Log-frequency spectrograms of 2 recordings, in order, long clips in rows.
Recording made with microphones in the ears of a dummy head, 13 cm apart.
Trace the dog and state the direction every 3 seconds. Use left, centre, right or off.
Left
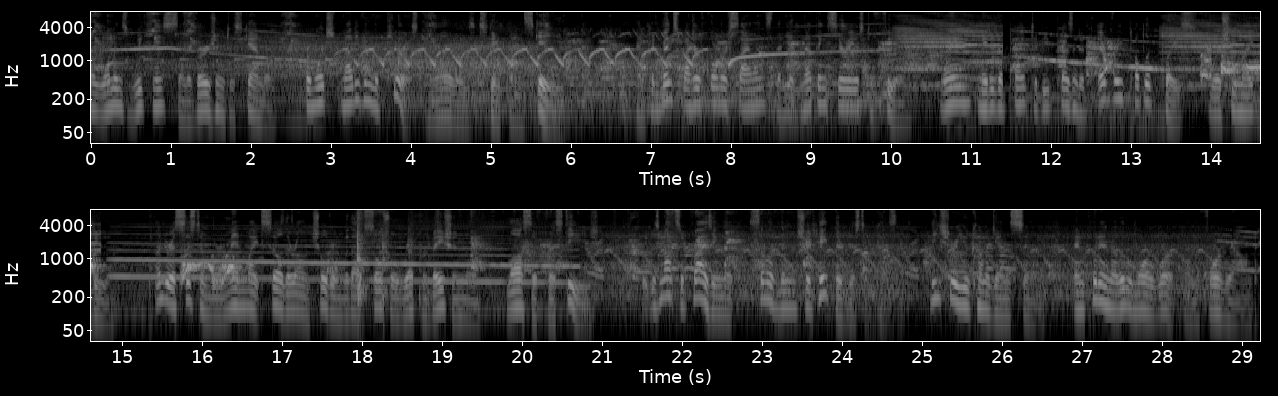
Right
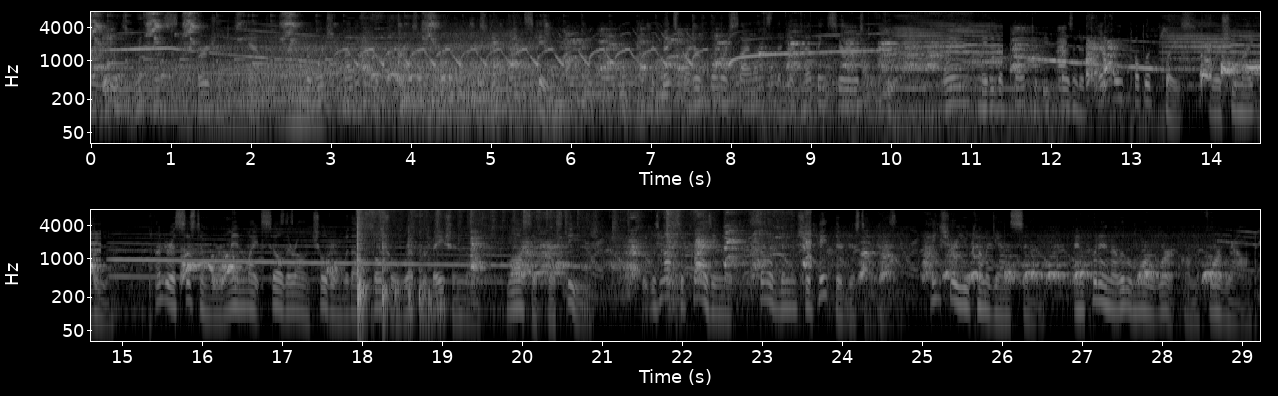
right, right, right, right, right, centre, right, right, right, right.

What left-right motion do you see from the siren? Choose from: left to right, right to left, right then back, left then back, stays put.
right to left.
